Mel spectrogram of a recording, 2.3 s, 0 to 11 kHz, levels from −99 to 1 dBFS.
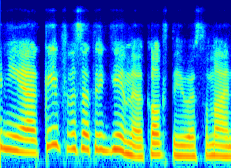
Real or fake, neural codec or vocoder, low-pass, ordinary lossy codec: fake; codec, 16 kHz, 1.1 kbps, Voila-Tokenizer; 7.2 kHz; Opus, 24 kbps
